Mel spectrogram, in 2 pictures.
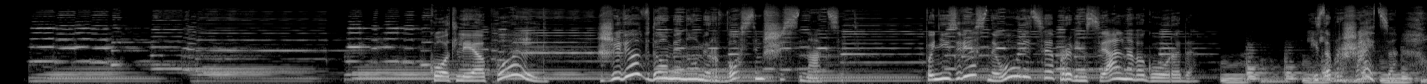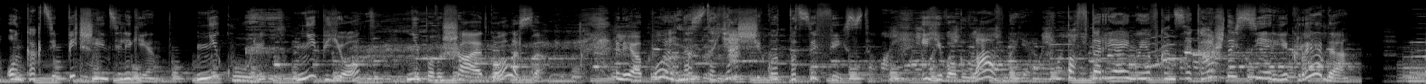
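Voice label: russian female commercial; voice demos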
